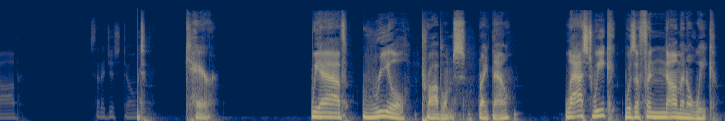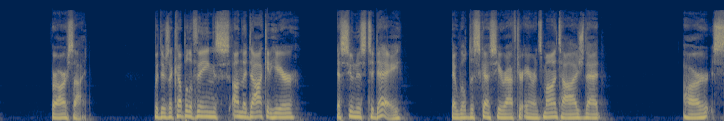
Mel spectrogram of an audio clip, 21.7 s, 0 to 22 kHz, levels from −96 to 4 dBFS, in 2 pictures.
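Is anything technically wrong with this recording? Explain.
Yes. An audio dropout to a faint residue runs from the start to 2.07 s. Only a faint residue, about 35 dB down, is audible, likely from an upstream break while the path stayed live. Full level returns abruptly, not as a fade.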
